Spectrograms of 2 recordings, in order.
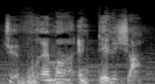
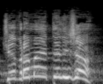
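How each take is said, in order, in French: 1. C'est dit sur un ton moqueur, sarcastique. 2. C'est dit sur un ton simple et sincère. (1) "l'émotion qui entoure tu es vraiment intelligent est un poison" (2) "Littéralement, on écrit dans le"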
